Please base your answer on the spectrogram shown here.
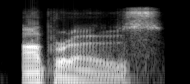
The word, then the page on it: uprose: British English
